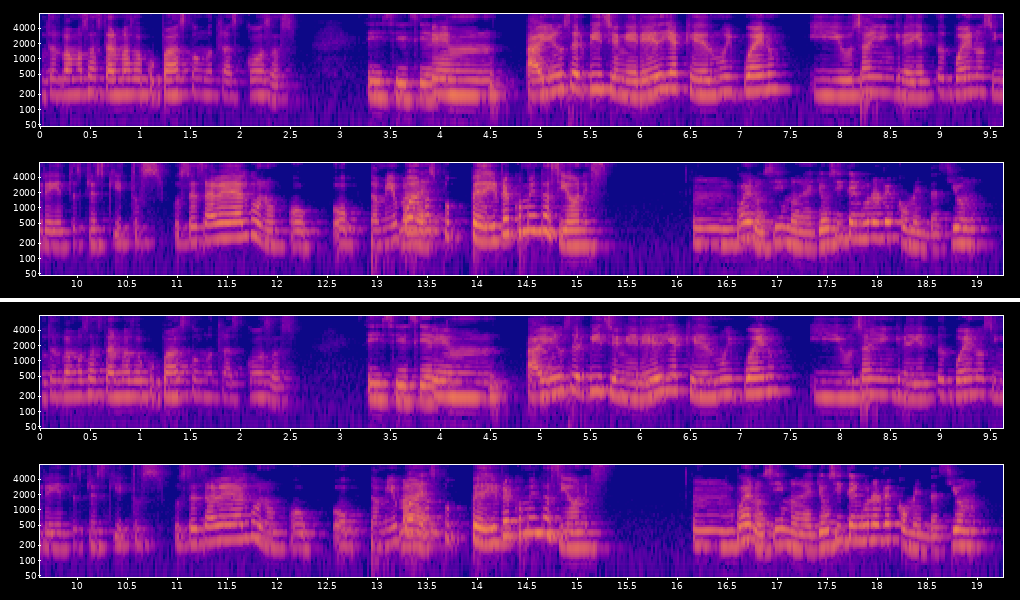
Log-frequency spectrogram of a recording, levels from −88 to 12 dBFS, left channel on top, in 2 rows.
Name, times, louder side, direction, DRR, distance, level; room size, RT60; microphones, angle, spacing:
voice 1, 0.0-2.5 3.9-4.6 4.9-7.4 7.7-12.3 12.6-13.6 13.9-15.2, left 3 dB, 55° left, 8 dB, 1.1 m, -31 dB
voice 2, 3.3-4.0 13.2-13.5 16.1-19.0, equal, 25° right, 5 dB, 1.2 m, -30 dB
9.8 x 6.1 x 8.0 m, 0.41 s
head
